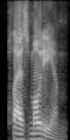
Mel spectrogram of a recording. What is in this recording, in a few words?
"plasmodium", American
